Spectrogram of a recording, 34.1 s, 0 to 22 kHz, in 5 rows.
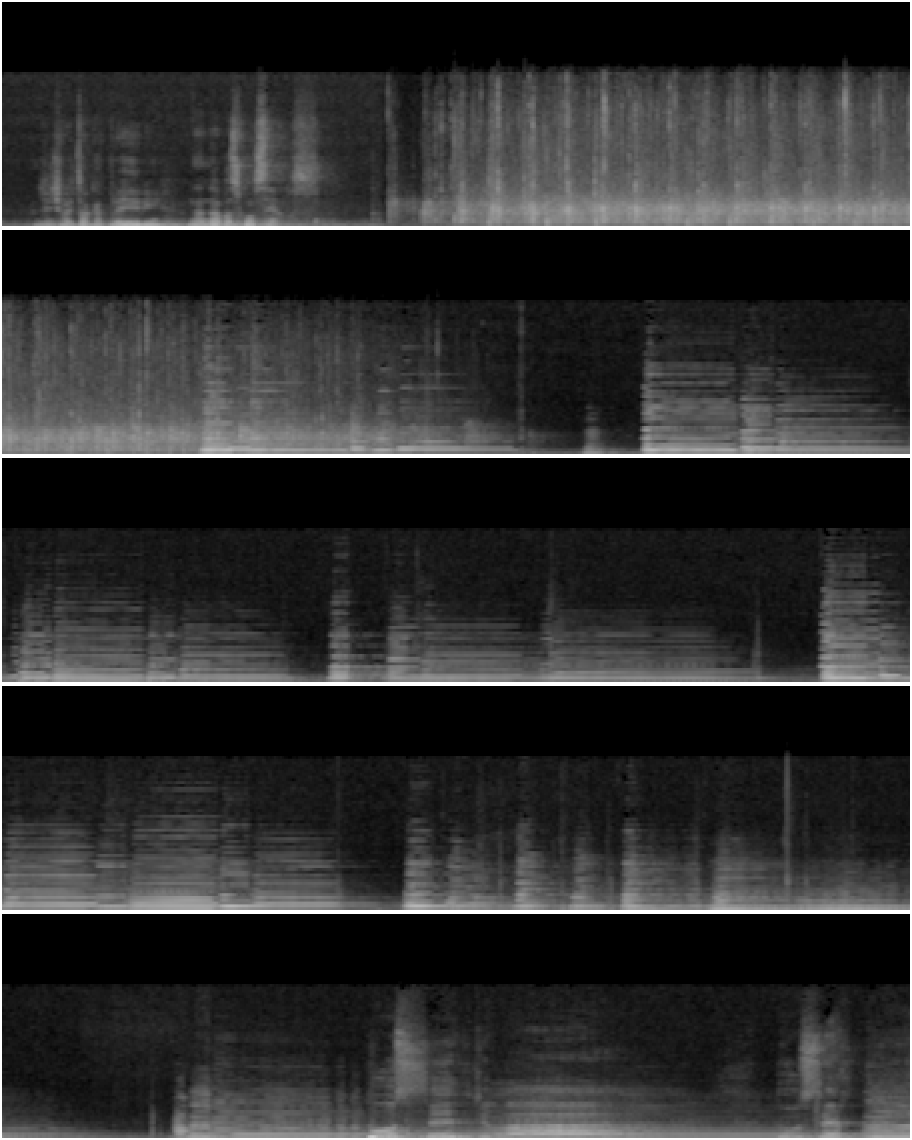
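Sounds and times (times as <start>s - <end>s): audience applause: 2.9s - 10.7s
accordion playing held chords: 3.6s - 34.0s.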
